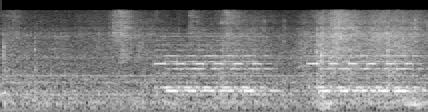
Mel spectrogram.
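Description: Two short bursts of a steady electronic ringing tone, like a phone ringing, the second starting about a second and a half in, over faint clicking.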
